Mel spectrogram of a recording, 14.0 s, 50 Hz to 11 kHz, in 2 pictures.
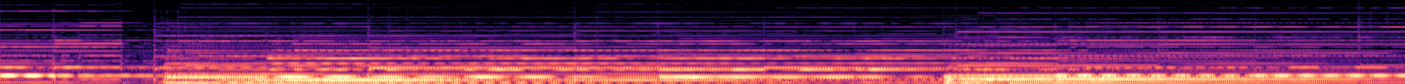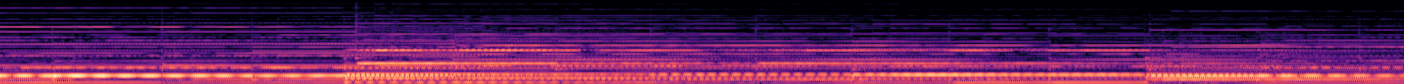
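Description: Meng Qi Wingie2 resonator sounding sustained chords in the Meta-Slendro microtonal tuning. The chord changes about every four seconds, with a slight pulsing in the level.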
